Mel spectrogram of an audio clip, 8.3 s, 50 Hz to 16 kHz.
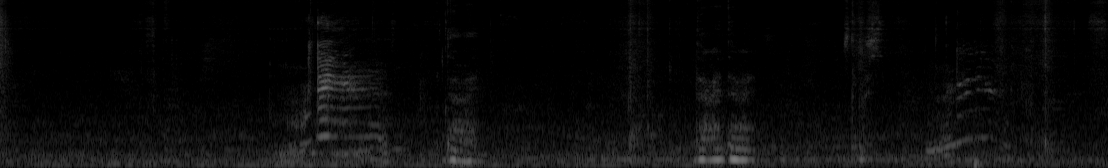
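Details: A Scottish Fold cat recorded on 16 September 2023 gives a few drawn-out meows, rising then falling, spaced several seconds apart, with a person talking quietly in between.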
